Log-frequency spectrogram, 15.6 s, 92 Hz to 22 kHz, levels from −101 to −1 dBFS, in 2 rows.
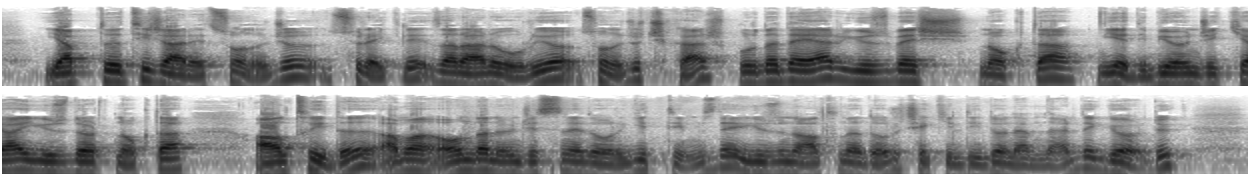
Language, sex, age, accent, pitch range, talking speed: Turkish, male, 50-69, native, 105-140 Hz, 105 wpm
